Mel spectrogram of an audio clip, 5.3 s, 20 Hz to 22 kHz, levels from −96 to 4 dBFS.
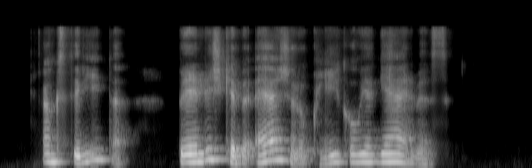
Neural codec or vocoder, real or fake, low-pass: codec, 24 kHz, 1.2 kbps, DualCodec; fake; 10.8 kHz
